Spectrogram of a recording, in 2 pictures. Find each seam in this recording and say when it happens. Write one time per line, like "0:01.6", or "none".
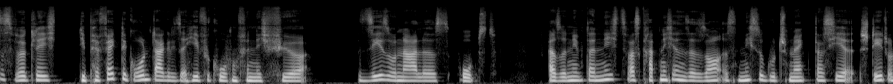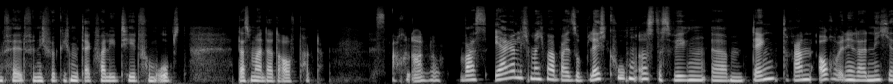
0:12.6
